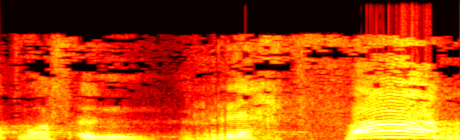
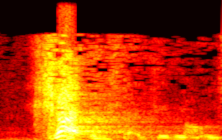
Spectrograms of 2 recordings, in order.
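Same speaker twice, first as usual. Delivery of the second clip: Nathan accusing; 6 semitones lower than usual. Acted. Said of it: "zegt Nathan".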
